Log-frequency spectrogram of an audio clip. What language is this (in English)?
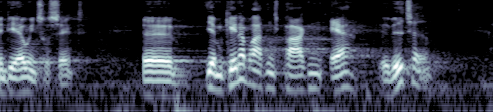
Danish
